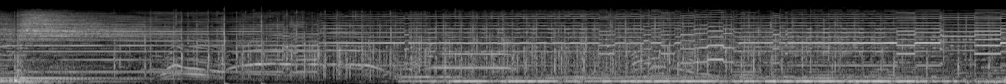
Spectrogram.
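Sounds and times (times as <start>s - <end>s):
drums: 0.0s - 1.7s
bagpipe drone: 0.0s - 10.0s.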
